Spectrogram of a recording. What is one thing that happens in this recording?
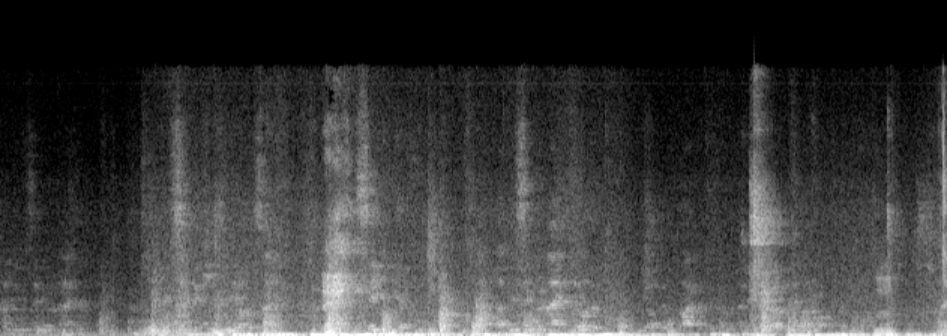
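A man speaks steadily into a microphone, heard through loudspeakers.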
